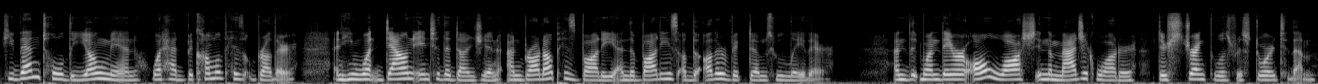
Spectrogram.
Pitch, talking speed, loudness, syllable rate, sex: 225 Hz, 225 wpm, -18 LUFS, 5.5 syllables/s, female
